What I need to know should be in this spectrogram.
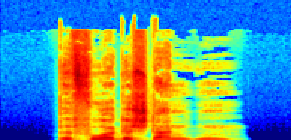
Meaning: past participle of bevorstehen
- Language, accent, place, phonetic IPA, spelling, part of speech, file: German, Germany, Berlin, [bəˈfoːɐ̯ɡəˌʃtandn̩], bevorgestanden, verb, De-bevorgestanden.ogg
